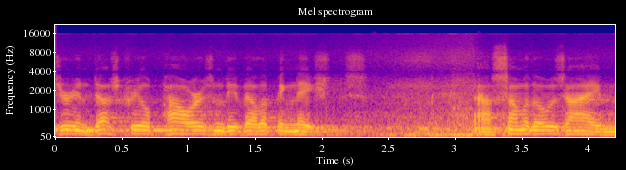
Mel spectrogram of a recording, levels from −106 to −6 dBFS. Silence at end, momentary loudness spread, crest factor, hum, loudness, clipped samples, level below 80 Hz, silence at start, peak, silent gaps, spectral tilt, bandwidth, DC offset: 0 s; 12 LU; 18 dB; none; -20 LUFS; under 0.1%; -46 dBFS; 0 s; -2 dBFS; none; -8 dB/octave; 10 kHz; under 0.1%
